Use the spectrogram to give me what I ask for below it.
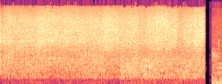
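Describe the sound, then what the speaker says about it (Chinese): Chicken pieces stir-frying in hot oil in a heated wok, a steady, loud hissing sizzle that carries on evenly, briefly cutting out near the end, with no talking. "炒锅加热，加入适当的油，把切好的鸡块放进来煸炒，"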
